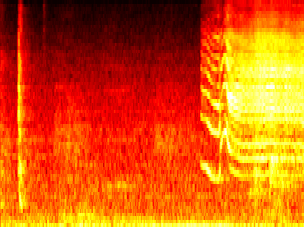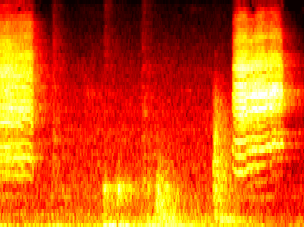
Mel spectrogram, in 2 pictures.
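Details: Pet Alexandrine parakeet: a loud, harsh, drawn-out screech lasting over a second, then softer murmured notes and a second shorter raspy squawk, over a low indoor hum.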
